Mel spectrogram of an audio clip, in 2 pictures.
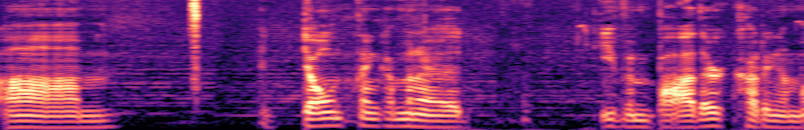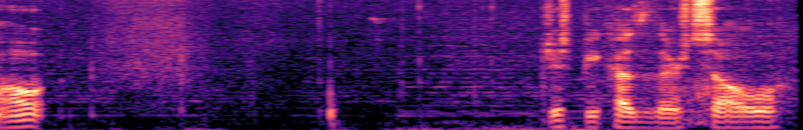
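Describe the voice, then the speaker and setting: A young fishing vlogger chats casually while cleaning and cooking fish by a forest lake, thinking aloud with lots of fillers and self-deprecating asides. His low, level voice is slow with frequent pauses and faint music behind, recorded from a distance on a handheld and ground-mounted camera mic.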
